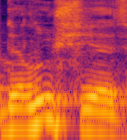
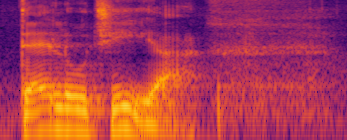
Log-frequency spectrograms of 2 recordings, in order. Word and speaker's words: De Lucia: on the list guys d lucia's or delusions as most people call it uh the real name the italian pronunciation is uh de lucia of the uh the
